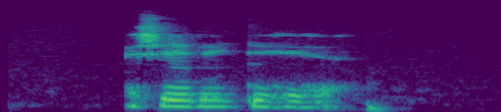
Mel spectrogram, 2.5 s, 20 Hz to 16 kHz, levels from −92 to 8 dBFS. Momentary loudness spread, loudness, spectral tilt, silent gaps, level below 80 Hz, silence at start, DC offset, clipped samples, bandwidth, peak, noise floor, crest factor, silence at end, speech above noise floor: 20 LU; -21 LUFS; -4 dB/octave; none; -58 dBFS; 0.6 s; under 0.1%; under 0.1%; 10 kHz; -6 dBFS; -72 dBFS; 18 dB; 0.6 s; 51 dB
